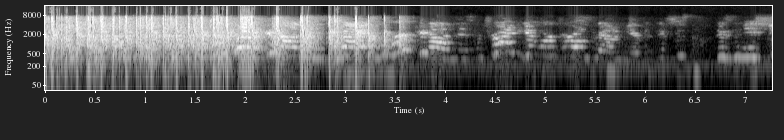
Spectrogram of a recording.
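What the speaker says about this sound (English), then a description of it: "Everybody give a round of applause." An audience at a startup class claps loudly for several seconds, a dense rattle of hands that breaks off abruptly and is followed by someone talking.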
